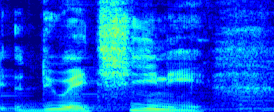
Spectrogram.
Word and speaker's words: Due Cigni: world, and that's the Due Signi line of Italian-made knives. And actually, proper Italian pronunciation, this would be Due Cini. My Italian friends out there can let me know if I'm doing that right.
